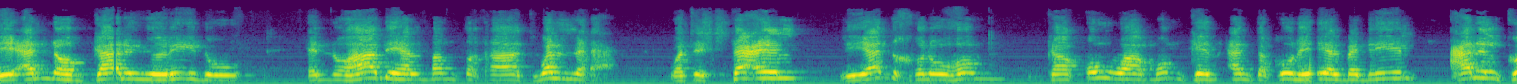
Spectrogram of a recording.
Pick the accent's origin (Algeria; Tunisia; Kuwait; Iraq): Kuwait; أنا ما طلعت من الكويت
